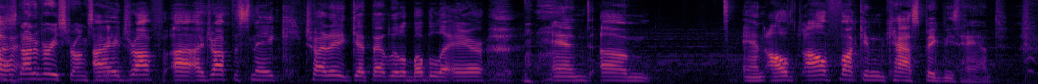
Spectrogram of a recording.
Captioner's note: gasps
